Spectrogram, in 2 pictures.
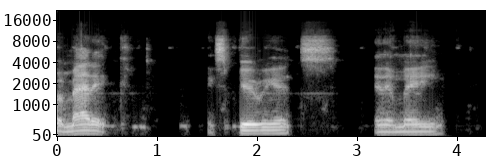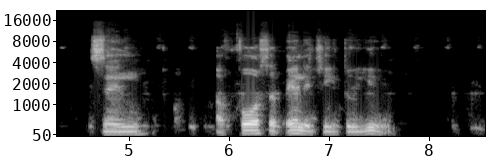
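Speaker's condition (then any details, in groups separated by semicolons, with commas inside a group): No condition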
